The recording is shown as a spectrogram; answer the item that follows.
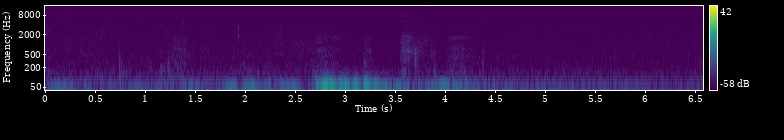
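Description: Soft handling of a tarot card being laid on a cloth-covered table: faint rustles and light taps, with a dull bump and a short rustle about three seconds in.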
